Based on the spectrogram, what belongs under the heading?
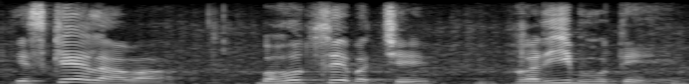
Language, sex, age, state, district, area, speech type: Urdu, male, 18-30, Uttar Pradesh, Shahjahanpur, urban, spontaneous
